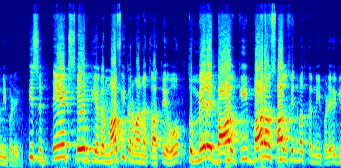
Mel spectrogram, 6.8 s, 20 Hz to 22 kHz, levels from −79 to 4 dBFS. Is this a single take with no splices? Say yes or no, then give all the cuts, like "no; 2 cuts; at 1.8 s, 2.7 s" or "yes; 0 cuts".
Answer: yes; 0 cuts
